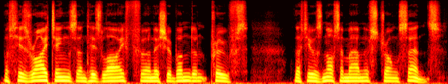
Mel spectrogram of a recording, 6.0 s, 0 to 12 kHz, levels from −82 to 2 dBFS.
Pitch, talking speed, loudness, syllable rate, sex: 130 Hz, 180 wpm, -16 LUFS, 4.4 syllables/s, male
